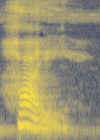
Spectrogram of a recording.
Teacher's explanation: This is a glottal sound, which means it's made in our throat. It's as simple as breathing out. We can hear our breath but not our voice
